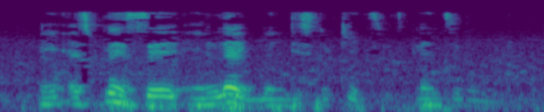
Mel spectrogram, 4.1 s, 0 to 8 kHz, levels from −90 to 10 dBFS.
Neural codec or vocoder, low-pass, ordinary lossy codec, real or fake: none; 7.2 kHz; MP3, 24 kbps; real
